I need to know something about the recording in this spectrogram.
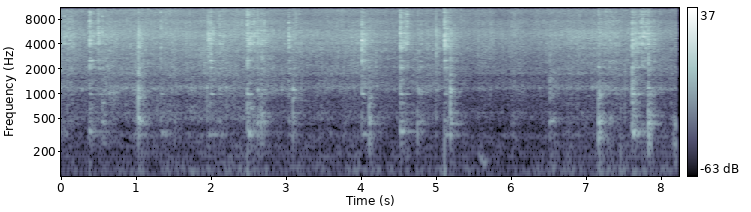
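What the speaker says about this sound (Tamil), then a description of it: "இப்போ இது நல்லா இந்த ஆயிலில் மிக்ஸ் பண்ணுறோம்" Jeera samba rice for mutton biryani is stirred through hot oil in a pan, with a steady bright sizzle and repeated close scraping strokes of a spoon at an irregular rhythm.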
